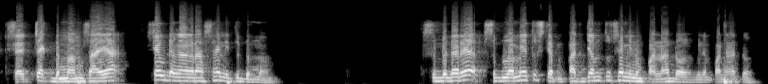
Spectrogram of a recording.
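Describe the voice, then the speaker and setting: A man's voice: a little high, animated, brisk. A young man telling a personal testimony in a conversational way, often adding a questioning tag to seek agreement. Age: young adult.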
